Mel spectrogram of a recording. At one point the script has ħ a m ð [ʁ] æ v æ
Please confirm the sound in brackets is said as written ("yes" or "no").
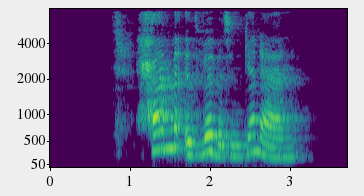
no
